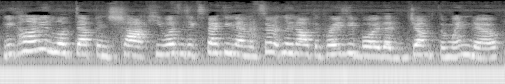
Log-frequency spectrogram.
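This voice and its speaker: High-pitched woman, dramatic storytelling, amateur reader, faint background noise. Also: a little fast, distant mic, rough recording. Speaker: amateur reader of fan fiction.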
